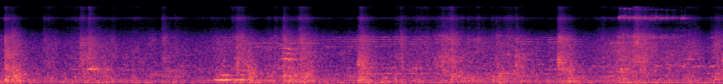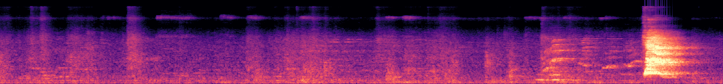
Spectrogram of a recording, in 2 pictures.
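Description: Bare feet thud and shuffle on a padded mat.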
